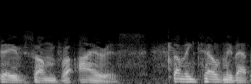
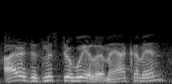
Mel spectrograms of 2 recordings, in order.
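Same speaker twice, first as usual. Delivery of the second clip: high, raised call through the door; 9 semitones higher than usual. Acted. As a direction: call to her in the next room. Calling through a closed door.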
